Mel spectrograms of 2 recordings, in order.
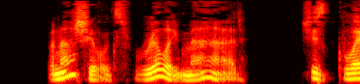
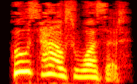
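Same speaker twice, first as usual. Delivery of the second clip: loud, higher sharp demand; 9 semitones higher, 8 dB louder than usual. Acted. Angry mother demands to know whose house, loud and sharp. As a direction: insist on the name. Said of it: "she demands now".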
